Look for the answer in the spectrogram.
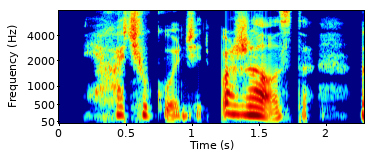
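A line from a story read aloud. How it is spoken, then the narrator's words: Breathless, whimpering gasp. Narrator (Russian): Задыхаясь и хныча, выдохнула я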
